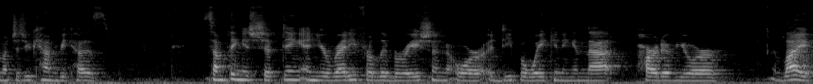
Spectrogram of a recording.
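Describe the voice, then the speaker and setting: In a room with audible echo, a woman of medium pitch talks at a moderate pace with fairly even intonation. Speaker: astrologer. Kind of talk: astrology forecast monologue. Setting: home, in a dark apartment. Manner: casual, conversational with fillers.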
